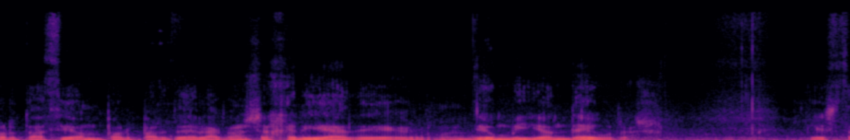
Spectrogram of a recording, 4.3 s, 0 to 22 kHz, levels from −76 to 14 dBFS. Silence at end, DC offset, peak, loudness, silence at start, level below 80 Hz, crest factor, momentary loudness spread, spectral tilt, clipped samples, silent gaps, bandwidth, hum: 0 s; under 0.1%; -8 dBFS; -25 LUFS; 0 s; -34 dBFS; 16 dB; 18 LU; -7.5 dB/octave; under 0.1%; none; 19.5 kHz; none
